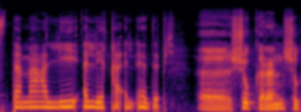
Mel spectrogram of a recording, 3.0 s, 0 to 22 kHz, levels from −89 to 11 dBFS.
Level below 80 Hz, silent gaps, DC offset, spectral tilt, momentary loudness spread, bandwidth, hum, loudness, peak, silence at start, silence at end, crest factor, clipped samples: -46 dBFS; none; under 0.1%; -5.5 dB/octave; 7 LU; 14 kHz; none; -17 LUFS; -2 dBFS; 0 s; 0 s; 14 dB; under 0.1%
